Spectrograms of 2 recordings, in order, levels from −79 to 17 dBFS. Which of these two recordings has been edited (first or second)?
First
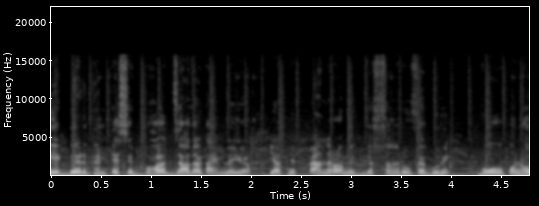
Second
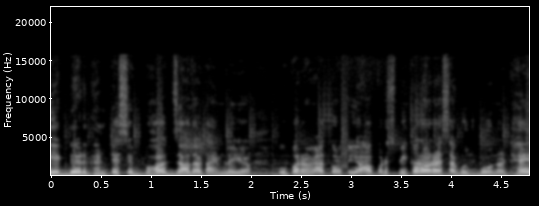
first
